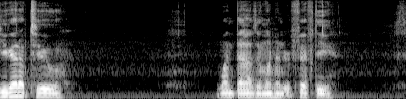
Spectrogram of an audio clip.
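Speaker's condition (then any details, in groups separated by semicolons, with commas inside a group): Cerebral palsy, spastic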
